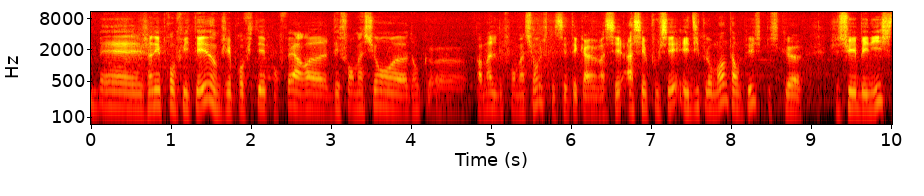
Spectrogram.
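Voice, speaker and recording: A man talks at a moderate pace, his voice fairly high-pitched with ordinary pitch variation. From Provence, southern France. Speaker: artist, steel sculptor. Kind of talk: podcast interview. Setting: art fair. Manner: hesitant, many fillers.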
